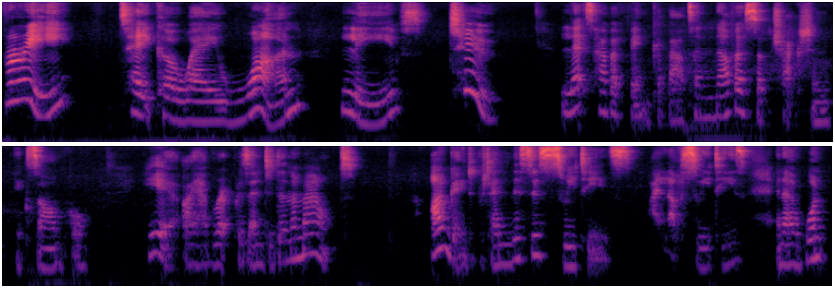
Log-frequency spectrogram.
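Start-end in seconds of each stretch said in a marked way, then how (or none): 0.0-5.0 slow and clear. Shown as a demonstration. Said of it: "let's say the number sentence". 14.8-15.8 sneaky whispered confession; whispering. Acted. Playful confession to children.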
